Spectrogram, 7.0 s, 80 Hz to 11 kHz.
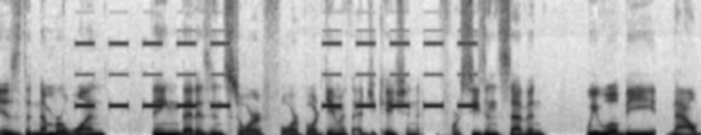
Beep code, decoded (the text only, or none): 5-5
